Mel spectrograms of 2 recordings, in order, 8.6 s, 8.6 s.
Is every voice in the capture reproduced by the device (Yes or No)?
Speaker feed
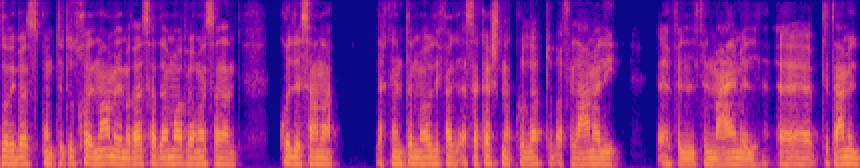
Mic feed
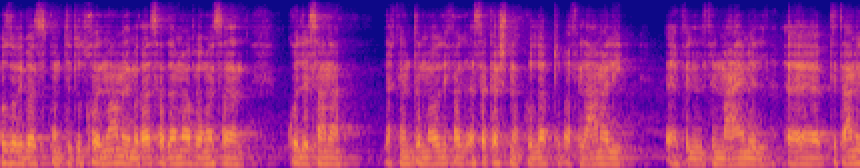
Yes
